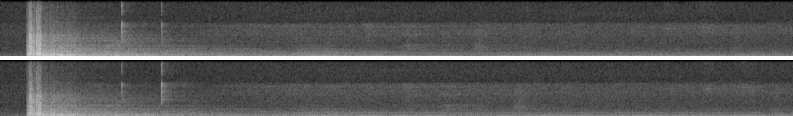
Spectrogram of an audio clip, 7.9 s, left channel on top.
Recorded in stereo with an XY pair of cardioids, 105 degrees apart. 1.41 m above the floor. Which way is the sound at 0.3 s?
35° left.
